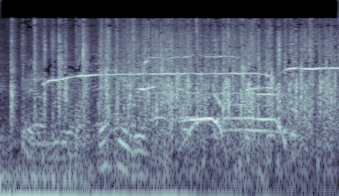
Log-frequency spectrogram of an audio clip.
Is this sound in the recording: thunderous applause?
yes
